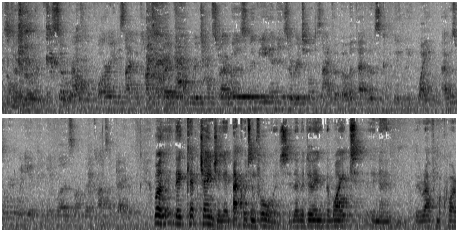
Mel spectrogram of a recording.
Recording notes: At Planet Comicon 2016. Here is the audio that we recorded at that panel.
